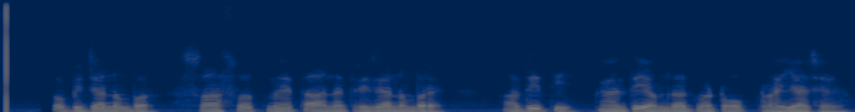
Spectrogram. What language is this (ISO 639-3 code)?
guj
